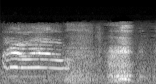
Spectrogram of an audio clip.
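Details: Domestic cat meowing in a funny cats-saying-hello compilation: a clear drawn-out tonal meow about one second long, steady then falling slightly, followed by a rougher, noisier vocal burst; people say hello before and after.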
